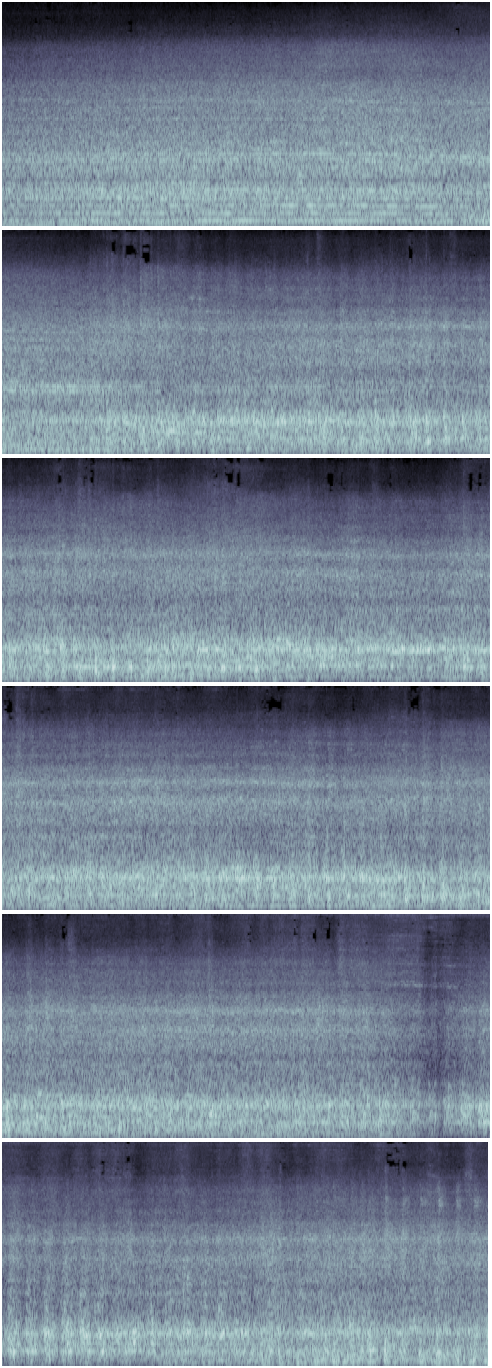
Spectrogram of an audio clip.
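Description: Diesel freight train passing close by: the locomotive's engine runs with a steady note for the first few seconds, then a long line of wagons rolls past on the rails. The sound dips briefly once, about three-quarters of the way through.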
